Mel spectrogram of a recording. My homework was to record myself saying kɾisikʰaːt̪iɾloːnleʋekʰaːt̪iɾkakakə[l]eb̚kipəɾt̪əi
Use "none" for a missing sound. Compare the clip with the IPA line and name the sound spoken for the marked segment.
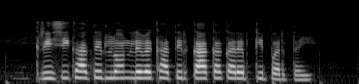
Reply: ɾ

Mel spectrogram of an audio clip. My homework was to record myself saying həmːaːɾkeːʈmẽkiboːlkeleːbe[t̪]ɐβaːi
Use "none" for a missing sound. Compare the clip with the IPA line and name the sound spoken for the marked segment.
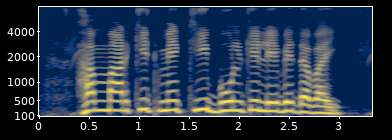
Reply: d̪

